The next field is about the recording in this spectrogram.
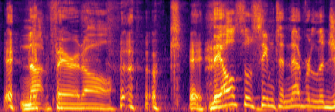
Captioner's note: laugh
